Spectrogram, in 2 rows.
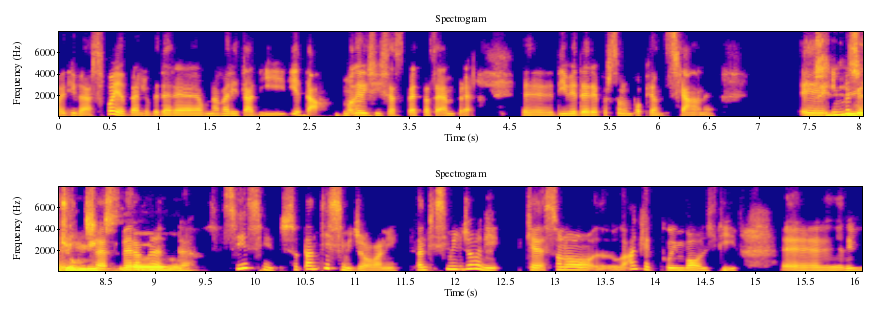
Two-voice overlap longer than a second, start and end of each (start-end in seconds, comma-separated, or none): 7.5-9.4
